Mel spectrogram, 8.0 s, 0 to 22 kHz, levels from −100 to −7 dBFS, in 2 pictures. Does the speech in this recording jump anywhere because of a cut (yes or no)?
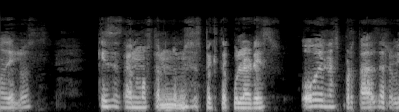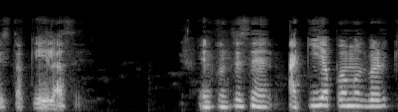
yes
